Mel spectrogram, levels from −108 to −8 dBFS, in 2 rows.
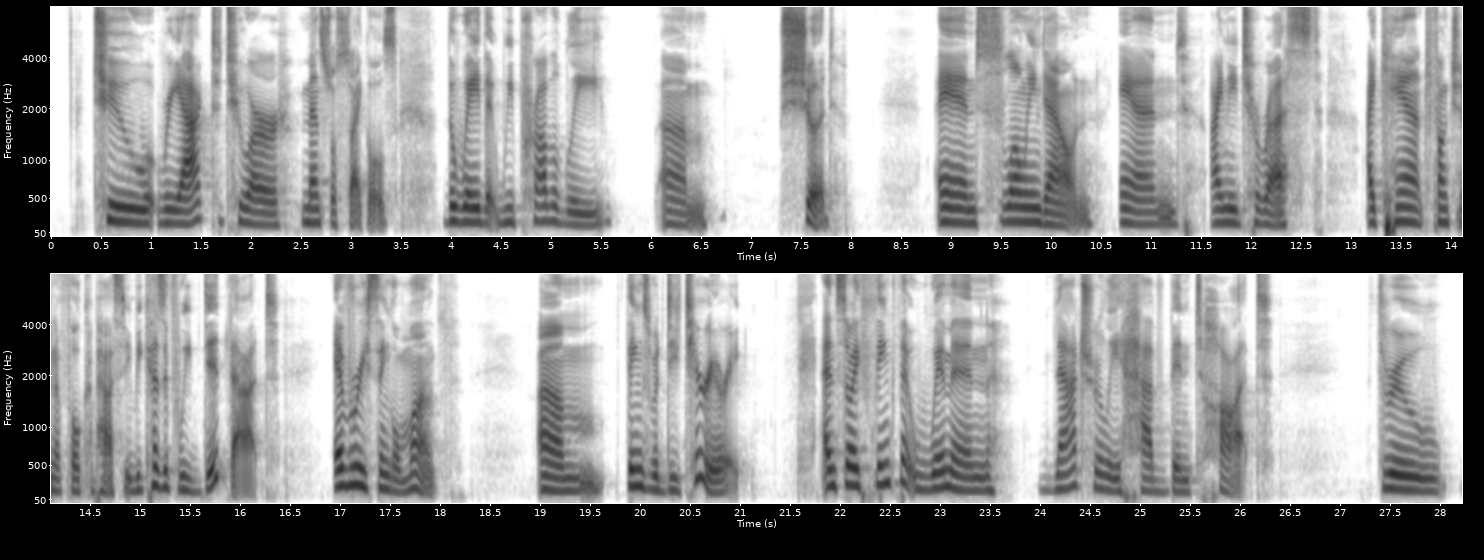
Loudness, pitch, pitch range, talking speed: -33 LUFS, 180 Hz, 165-195 Hz, 105 wpm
